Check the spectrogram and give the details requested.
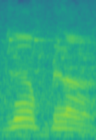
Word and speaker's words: Grand Blanc: Can you pronounce that name again? Grand Blanc.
